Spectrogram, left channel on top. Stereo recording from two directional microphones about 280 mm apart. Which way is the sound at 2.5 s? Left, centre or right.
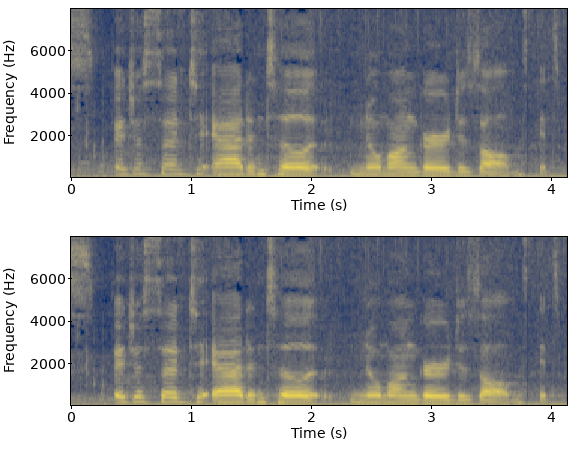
Left.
